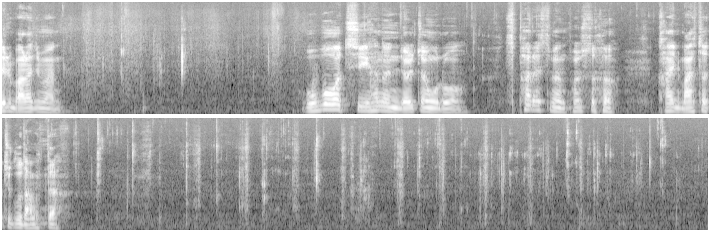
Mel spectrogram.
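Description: A young man chews and slurps food close to a microphone.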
